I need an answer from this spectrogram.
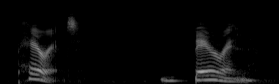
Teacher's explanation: it has a sound of what we call a schwa, which can sound like a short I or a short U.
